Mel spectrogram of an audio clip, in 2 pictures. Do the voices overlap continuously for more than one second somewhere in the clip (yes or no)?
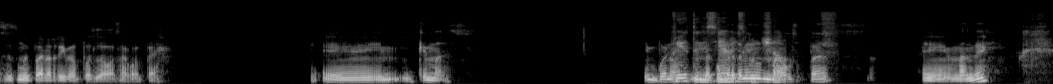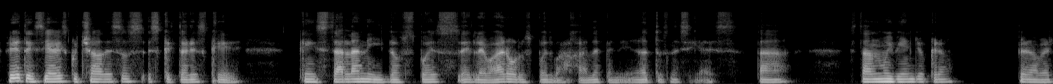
yes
